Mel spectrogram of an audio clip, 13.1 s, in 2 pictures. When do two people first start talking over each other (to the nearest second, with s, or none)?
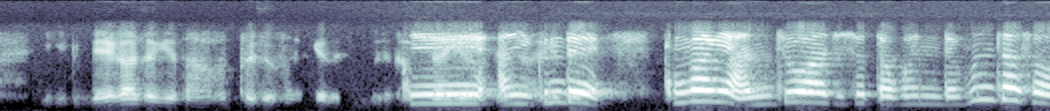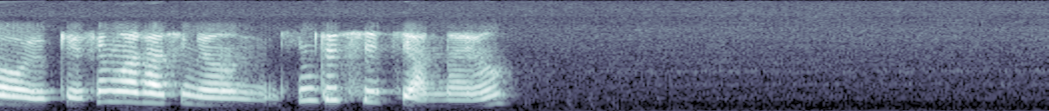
3 s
